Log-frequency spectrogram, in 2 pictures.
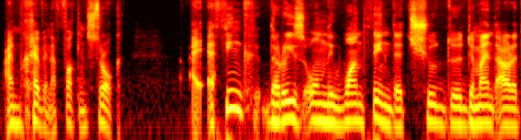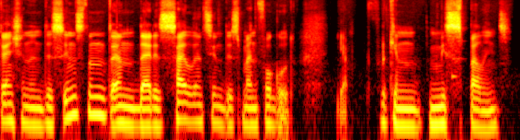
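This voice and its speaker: A man's voice: mid-range voice, normal speed, darkish tone, no echo. A man streaming a game with casual live commentary, musing and rambling as he goes, swearing casually. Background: game music.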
